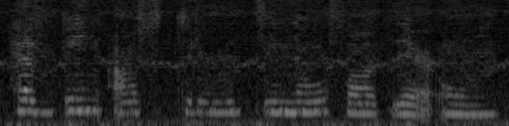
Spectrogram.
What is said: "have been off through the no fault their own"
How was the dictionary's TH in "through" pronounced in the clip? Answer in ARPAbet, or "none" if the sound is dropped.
T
